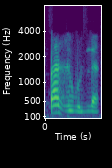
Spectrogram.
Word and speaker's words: Basul: E allora, cofondatore e amministratore legato di Buzzulle. Come si legge Buzzulle? Buzzulle? – No, si legge Basul. – Basul? – Esatto.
